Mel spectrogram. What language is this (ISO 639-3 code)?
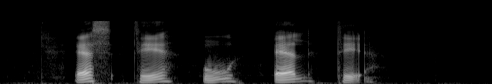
swe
